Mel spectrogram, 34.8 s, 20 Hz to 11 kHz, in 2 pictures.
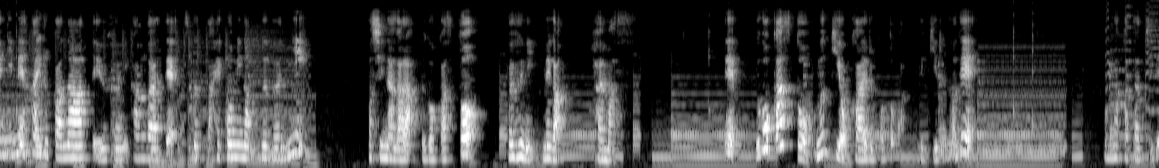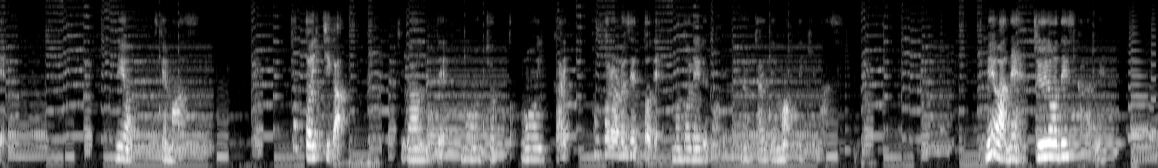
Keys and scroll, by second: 22.7 ctrl+z, 30.3 ctrl+z.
